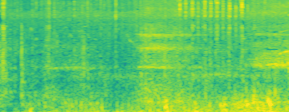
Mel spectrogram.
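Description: Wind buffeting the microphone over the low rumble of bicycle tyres rolling on an asphalt path, with a faint high whine that comes and goes.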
